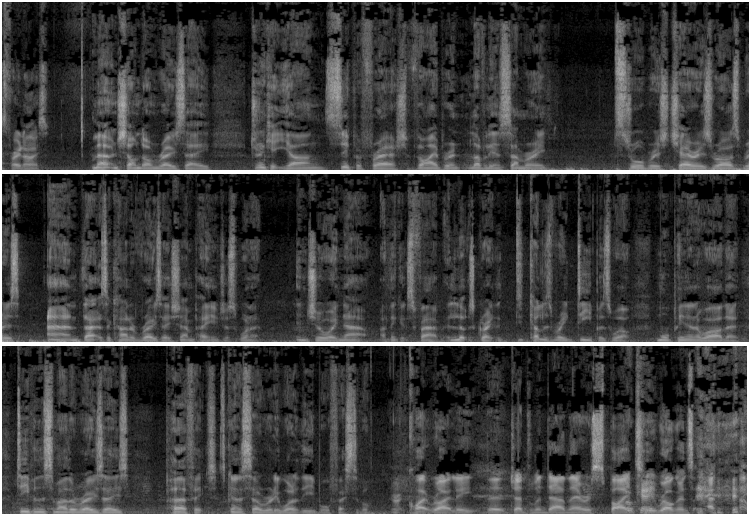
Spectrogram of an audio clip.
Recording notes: At York for the first day of the Ebor Festival.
